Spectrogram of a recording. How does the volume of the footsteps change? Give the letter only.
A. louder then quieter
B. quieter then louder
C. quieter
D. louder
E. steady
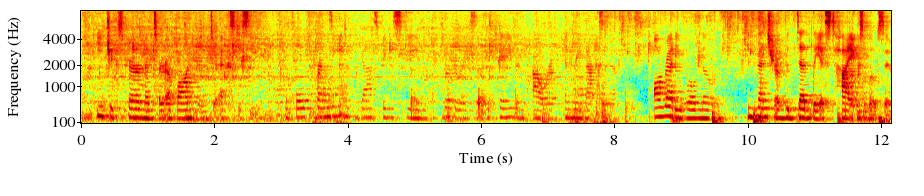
A.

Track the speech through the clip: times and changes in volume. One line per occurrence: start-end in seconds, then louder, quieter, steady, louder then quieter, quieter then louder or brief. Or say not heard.
0.1-12.1 quieter then louder.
